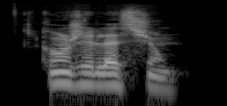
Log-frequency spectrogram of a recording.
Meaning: freezing
- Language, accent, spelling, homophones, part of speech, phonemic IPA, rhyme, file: French, France, congélation, congélations, noun, /kɔ̃.ʒe.la.sjɔ̃/, -jɔ̃, LL-Q150 (fra)-congélation.wav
